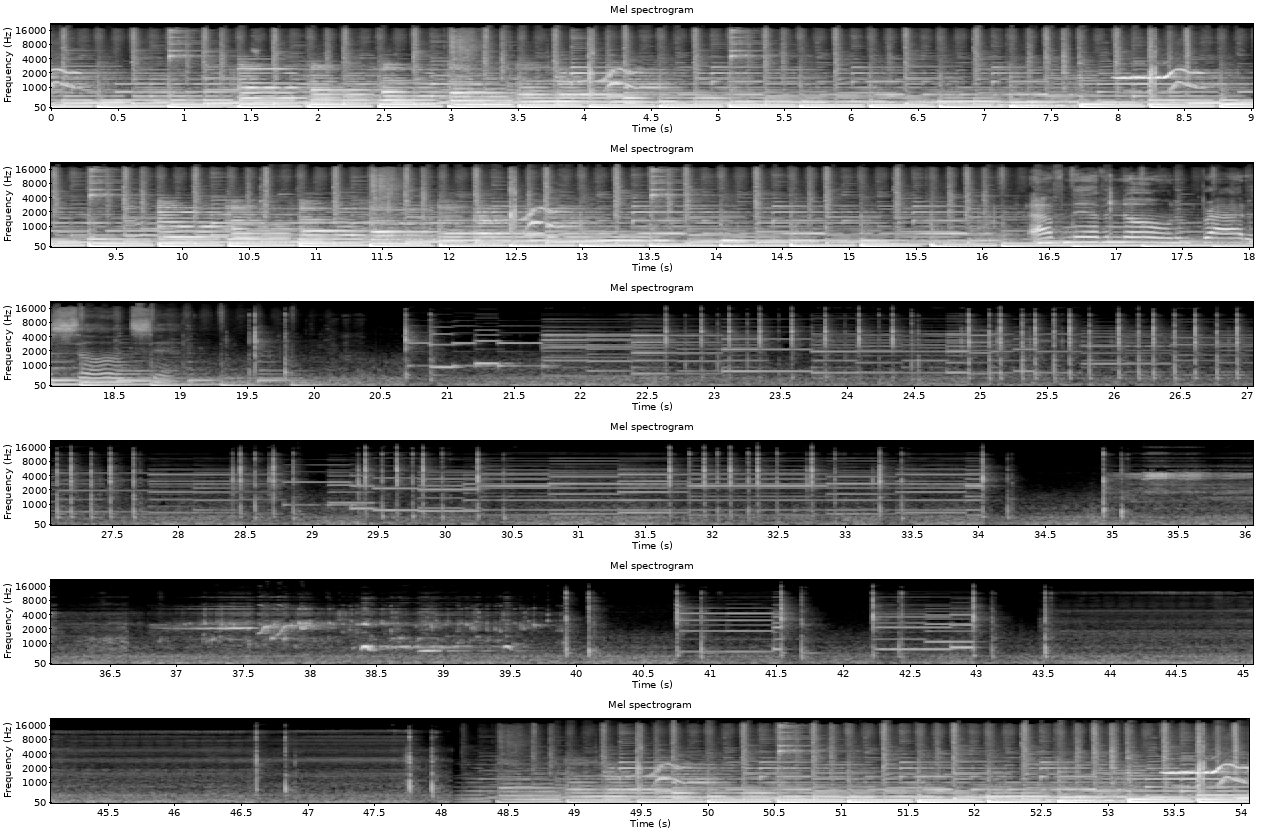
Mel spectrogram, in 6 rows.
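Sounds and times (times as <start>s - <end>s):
stepped electronic beeping tones: 7.8s - 8.6s.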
